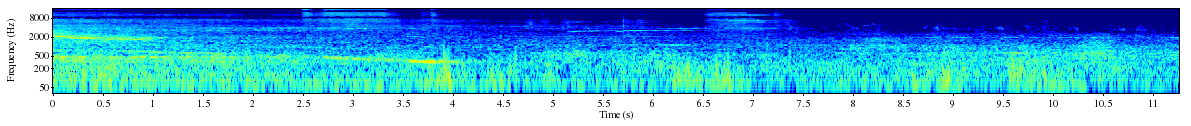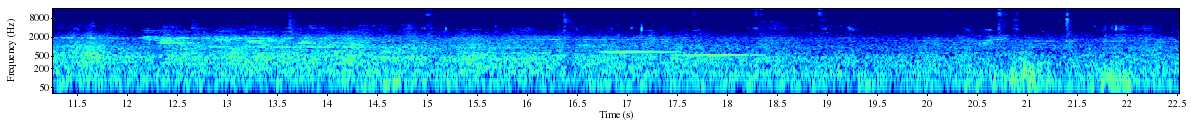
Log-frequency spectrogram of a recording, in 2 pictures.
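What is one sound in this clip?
A subway train approaches slowly and rumbles into the station, squealing faintly.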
